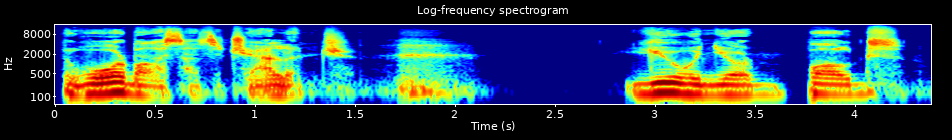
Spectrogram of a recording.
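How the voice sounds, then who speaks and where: A man voicing a proud, quarrelsome male ork warrior who craves worthy foes, rasping and gravelly, mocking and trash-talking in ork slang, in an improvised in-character debate. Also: mid-range voice, fairly even intonation, slow, fairly bright tone, pitched below the performer's own voice, heavily acted. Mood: scornful.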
